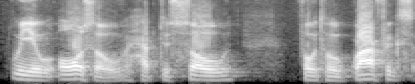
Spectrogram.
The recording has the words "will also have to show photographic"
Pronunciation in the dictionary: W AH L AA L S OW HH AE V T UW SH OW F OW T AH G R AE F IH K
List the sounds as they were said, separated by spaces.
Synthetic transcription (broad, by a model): W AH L AA L S OW HH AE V T UW S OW F OW T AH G R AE F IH K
